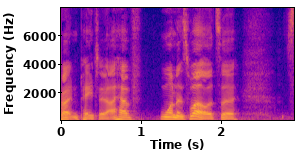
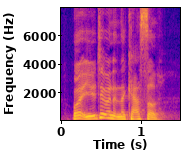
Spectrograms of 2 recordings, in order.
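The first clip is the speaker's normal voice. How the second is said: high, loud, shoddy put-on Scottish accent; 5 semitones higher, 7 dB louder than usual. Voicing a figure in a role-play who questions a castle visitor, bad Scottish accent. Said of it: "I am doing the shit Scottish accent the whole time".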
